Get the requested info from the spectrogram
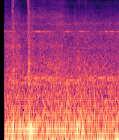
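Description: Two light clicks, about a quarter of a second apart near the start, as an Otis lift's hall call button is pressed, over a steady low hum.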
